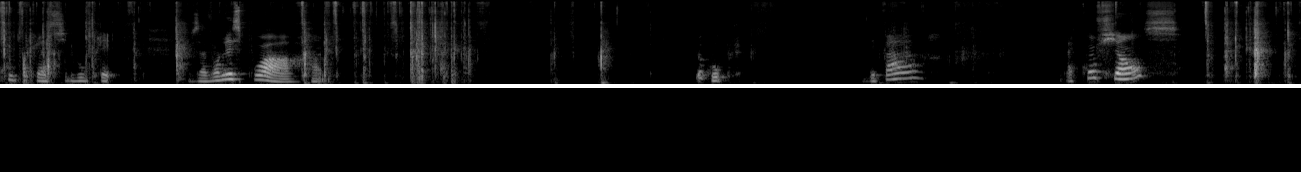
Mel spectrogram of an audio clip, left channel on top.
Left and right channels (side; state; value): right; silent; digital silence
